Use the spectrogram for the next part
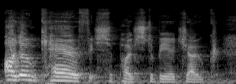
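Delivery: loud, slow, indignant put-on voice of an angry commenter; hammed-up, grumbling outrage over a TV joke; outraged Facebook commenter. Reading out an angry viewer's comment, loud mock outrage.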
